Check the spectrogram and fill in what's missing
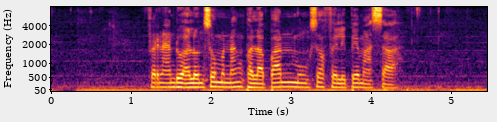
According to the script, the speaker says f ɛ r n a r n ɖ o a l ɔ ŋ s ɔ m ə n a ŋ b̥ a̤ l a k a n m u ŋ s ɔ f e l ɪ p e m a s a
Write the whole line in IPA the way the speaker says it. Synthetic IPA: f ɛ r n a n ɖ o a l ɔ n s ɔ m ə n a ŋ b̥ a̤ l a p a n m u ŋ s ɔ f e l i p e m a s a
